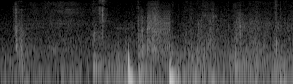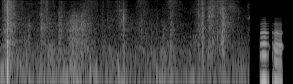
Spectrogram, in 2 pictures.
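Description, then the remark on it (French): A printer runs steadily for several seconds printing a form, its mechanical whir mixed with paper rustling and a few sharp clicks, before a brief voice cuts in at the end. “Je vais imprimer le formulaire.”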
